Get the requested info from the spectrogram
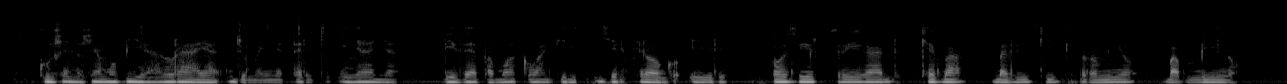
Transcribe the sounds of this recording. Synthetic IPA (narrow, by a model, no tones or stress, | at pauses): kuʃainoʃjamoβiːɾaɾuɾajad͡ʒumainetaɾikiːɲaɲa | ɾizebamwaːkawaɡiɾiːjeɾimiɾoːŋɡɔiɾi | oziɾɾiɣadkʰeβa | βazikiɾomio | βambino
